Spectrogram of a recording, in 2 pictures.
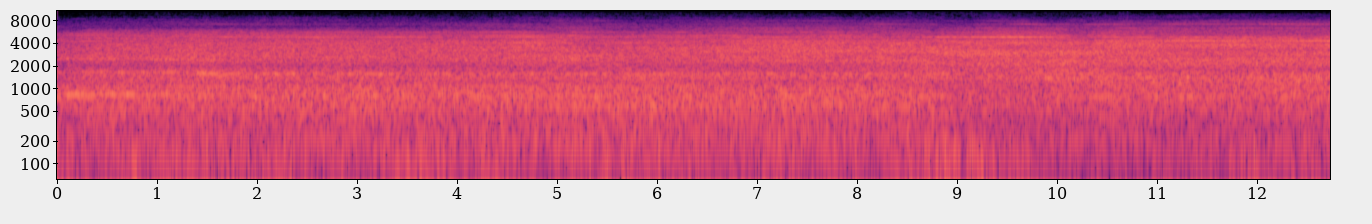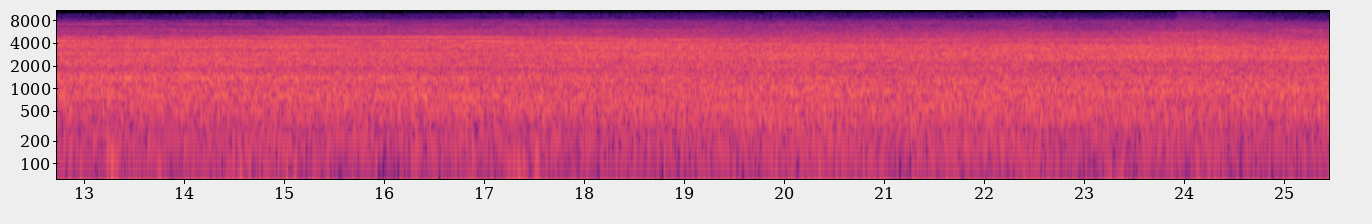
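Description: A jet airliner roars on departure from Phoenix Sky Harbor International Airport, a loud, sustained, broadband engine rumble holding steady for over twenty seconds.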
